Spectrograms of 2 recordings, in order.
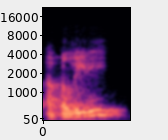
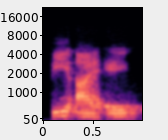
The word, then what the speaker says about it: Bialetti: It's called the one I was thinking of is a Bellitti. – Yes, that's I'll spell it. – Okay. – Bialetti.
